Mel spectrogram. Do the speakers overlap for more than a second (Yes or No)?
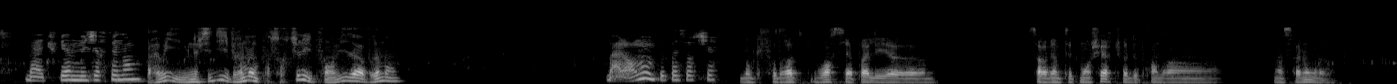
No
